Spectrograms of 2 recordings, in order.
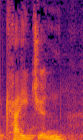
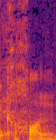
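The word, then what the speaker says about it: cajón: Now, you sometimes play what I thought was called the Cajun, but it's actually pronounced the Cajun, I believe. – The Cajon. – The Cajon, yeah.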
